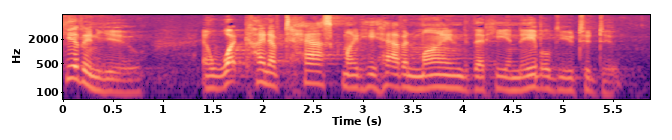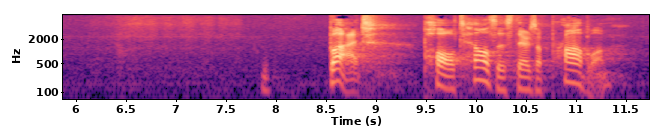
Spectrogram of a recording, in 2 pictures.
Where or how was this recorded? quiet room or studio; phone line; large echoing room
large echoing room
